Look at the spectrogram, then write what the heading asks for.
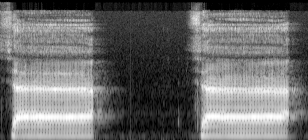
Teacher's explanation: কোন জায়গা থেকে স্ক্রিনে দেখা যাচ্ছে হারাফটির মাখরাজ হলো উচ্চারণ স্থান জিহ্বার আগা সামনের উপরের দুই দাঁতের আগার সঙ্গে লাগিয়ে উচ্চারিত হয়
